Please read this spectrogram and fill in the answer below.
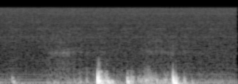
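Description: Three dull, low thumps of clothing or hands bumping a clip-on lapel microphone as the wearer moves, the first about a second in and the loudest.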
